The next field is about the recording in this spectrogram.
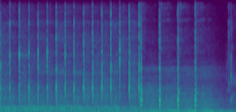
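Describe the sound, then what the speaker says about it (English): Rapid, regular metallic taps of a ball peen hammer striking a rivet, close and sharp, about five hits per second with a few heavier blows near the end. "Using a ball peen hammer, I'm going to hit around the outside of the rivet"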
